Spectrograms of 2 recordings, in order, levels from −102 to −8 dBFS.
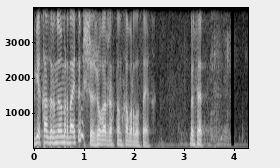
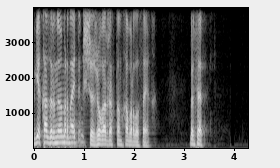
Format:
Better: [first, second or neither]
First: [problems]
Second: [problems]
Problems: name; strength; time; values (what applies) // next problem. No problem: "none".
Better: first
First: none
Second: noise reduction (neural mask model DeepFilterNet 3)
